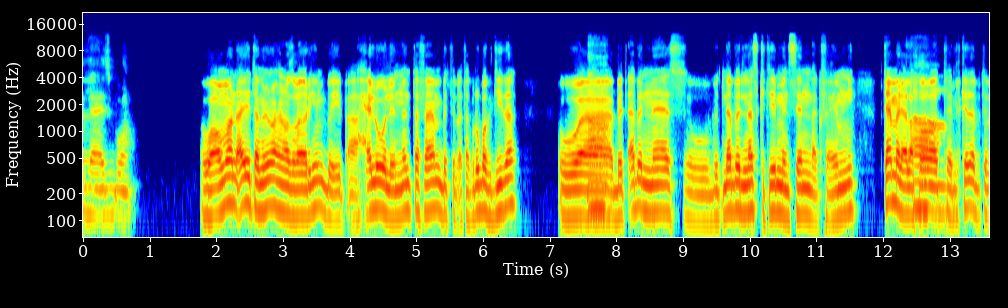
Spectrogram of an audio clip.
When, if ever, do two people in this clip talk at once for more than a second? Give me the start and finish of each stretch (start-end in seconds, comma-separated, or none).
none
